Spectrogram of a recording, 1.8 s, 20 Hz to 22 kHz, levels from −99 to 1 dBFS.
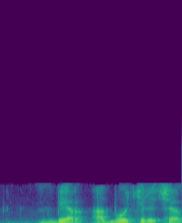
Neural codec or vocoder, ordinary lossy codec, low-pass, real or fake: none; AAC, 16 kbps; 7.2 kHz; real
